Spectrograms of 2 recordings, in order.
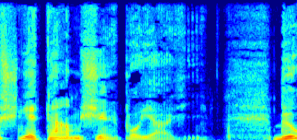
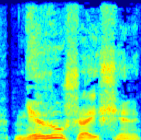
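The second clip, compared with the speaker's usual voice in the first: shout; 4 semitones higher, 6 dB louder than usual. A narrator's reading. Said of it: "krzyknął".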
